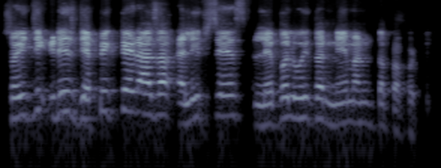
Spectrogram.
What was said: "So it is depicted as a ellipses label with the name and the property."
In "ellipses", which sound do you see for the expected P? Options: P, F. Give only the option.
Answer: F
